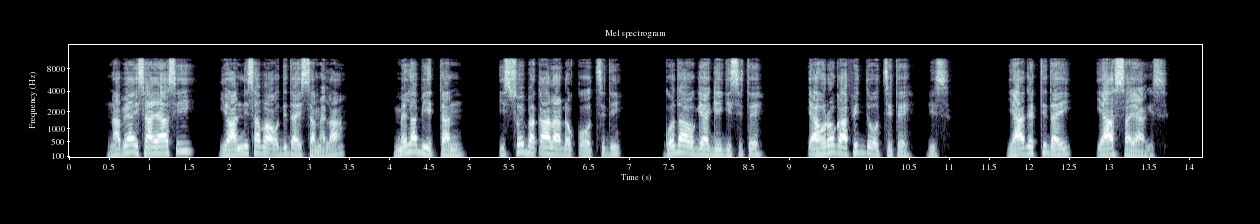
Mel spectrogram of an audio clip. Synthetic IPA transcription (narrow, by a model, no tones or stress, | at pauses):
nɐbɛjaːɪsaːjaːsɪ | jɔhɐnːɪsɐbaːɔd̪ɪd̪ɐjsːɐmɛlɐ | mɛlɐbiːt̪ːɐn | ɪsːɔjbɐkʼaːlaːɗɔkʼːɔoːt͡sːɪd̪ɪ | ɡɔd̪aːɔɡɪjaːɡiːɡɪsːɪt̪ɛ | ʔjɐhɔɾɔɡaːpɪd̪ːɛo̞ːt͡sːɪt̪ɛ | ɡɪs | jaːɡɛt̪ːɪd̪ɐj | ʔjaːsːɐjaːɡɪs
